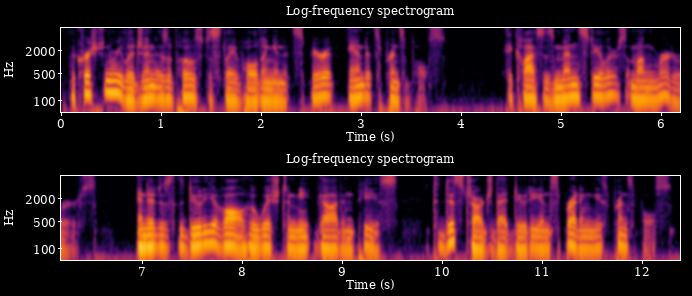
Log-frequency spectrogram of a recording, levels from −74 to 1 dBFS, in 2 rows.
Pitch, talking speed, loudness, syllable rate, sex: 110 Hz, 195 wpm, -21 LUFS, 6.2 syllables/s, male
